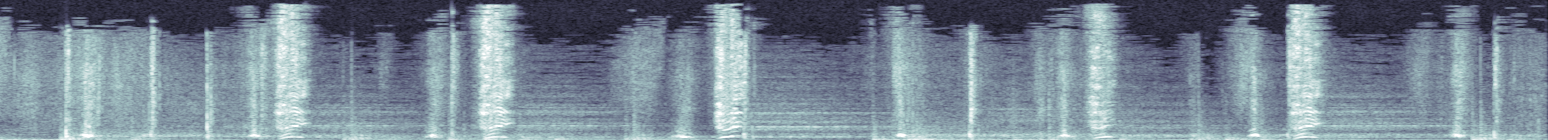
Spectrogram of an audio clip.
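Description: Film score music with a low pulsing beat, cut through by quick sword swishes and thuds, one or two a second, as a blade is swung through a martial-arts form.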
